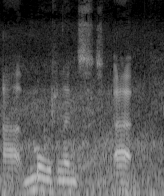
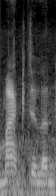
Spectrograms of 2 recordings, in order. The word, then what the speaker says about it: Magdalen: It only stops at Oxford, Gloucester Green, Magdalen, or Magdalen, however you want to pronounce it, Magdalen Street, Observatory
